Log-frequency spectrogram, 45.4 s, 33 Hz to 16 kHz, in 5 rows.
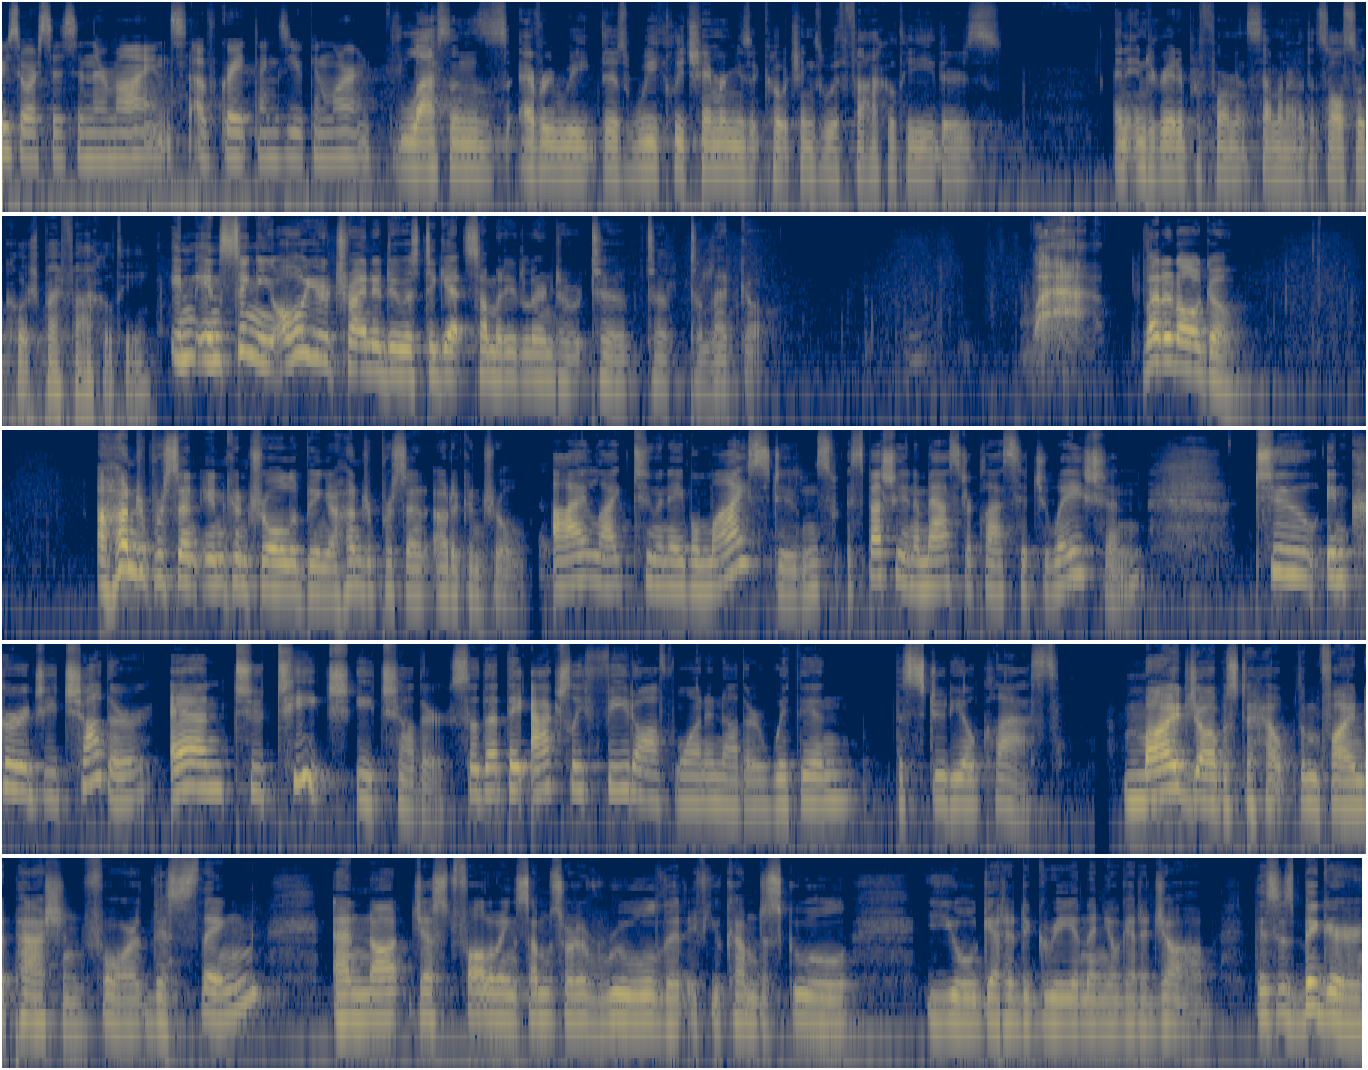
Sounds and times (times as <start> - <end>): Speech: 0.0 - 6.7, 7.4 - 14.2, 16.0 - 17.4, 26.6 - 42.0, 42.6 - 45.4.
